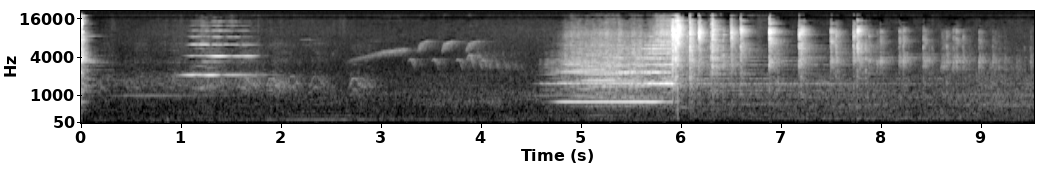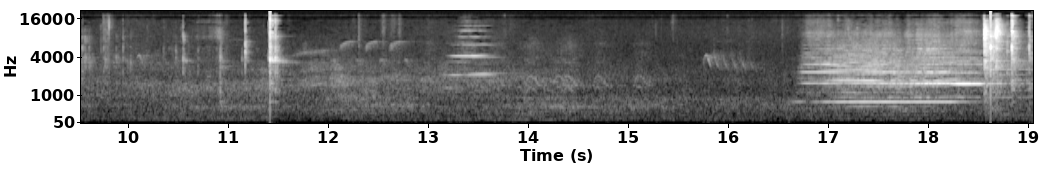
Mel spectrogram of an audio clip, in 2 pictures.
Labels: does a gate open?
yes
